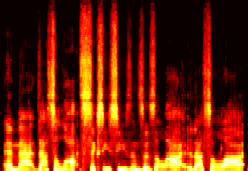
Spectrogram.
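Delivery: high, amazed squeak; squeaky disbelief. Real, not acted. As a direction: voice jumps way up in disbelief. Disbelief at sixty seasons.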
